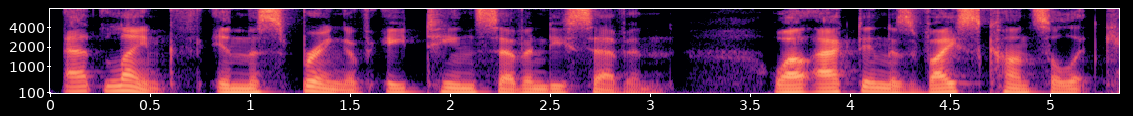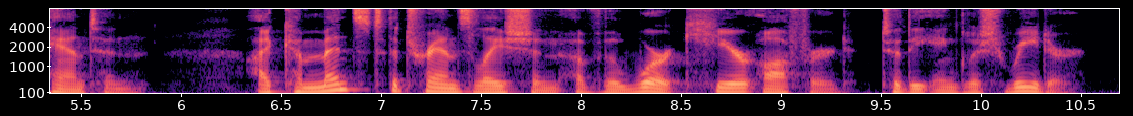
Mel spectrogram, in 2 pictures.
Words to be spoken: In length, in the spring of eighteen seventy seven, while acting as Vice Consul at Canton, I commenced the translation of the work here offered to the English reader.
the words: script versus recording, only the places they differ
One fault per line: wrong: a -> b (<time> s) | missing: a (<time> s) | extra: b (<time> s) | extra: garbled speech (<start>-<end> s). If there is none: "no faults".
wrong: In -> At (0.1 s)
